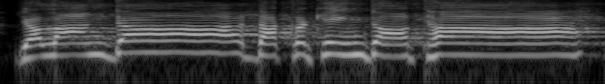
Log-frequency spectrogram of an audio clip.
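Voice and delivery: high, drawn-out sing-song call; playful high sing-song greeting; calling out Yolanda. Retold or imitated. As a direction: call her name across the room, teasing. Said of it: "I'd go".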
